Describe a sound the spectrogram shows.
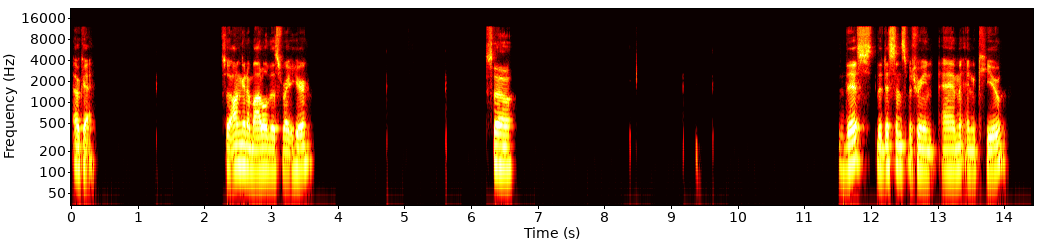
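A man speaks calmly into a microphone, explaining in short bursts with pauses.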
